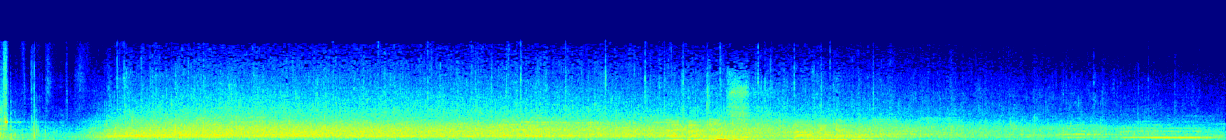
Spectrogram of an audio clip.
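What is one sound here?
A large crowd cheers and applauds loudly.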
